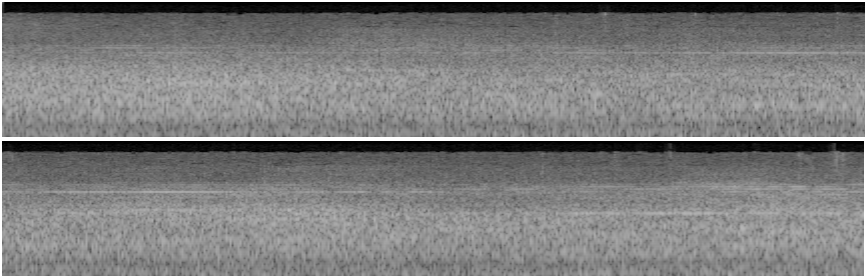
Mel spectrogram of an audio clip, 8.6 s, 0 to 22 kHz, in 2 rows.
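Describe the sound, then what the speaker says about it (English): A United Airlines Boeing 757 lands at LAX, its engines producing a steady, loud roar with a broad whine, continuous for the whole stretch and no voices. "That right there is United Airlines flight 2434. Landed in from EWR."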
